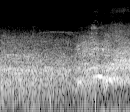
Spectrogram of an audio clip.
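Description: A large stadium crowd murmurs in the open air.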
